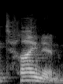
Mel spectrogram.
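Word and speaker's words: Tynion: watch game of thrones yeah but it's actually tynan with an end so i would make sure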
